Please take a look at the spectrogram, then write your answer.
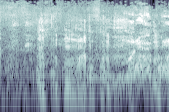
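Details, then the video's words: Angry pigs on a farm: a dense, overlapping mass of harsh grunts and squeals, several animals calling at once, with rough noisy bursts and higher squealing notes continuing through the clip. "atmosphere of a farm with angry pigs"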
